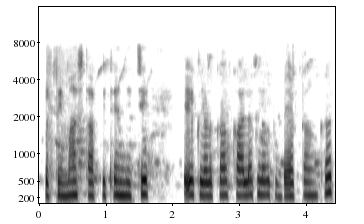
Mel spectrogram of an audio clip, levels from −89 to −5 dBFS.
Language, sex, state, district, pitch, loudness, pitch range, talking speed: Magahi, female, Bihar, Gaya, 245 Hz, -22 LUFS, 235-255 Hz, 175 wpm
